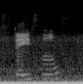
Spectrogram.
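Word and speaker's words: staysails: and aft or um we call them stacels because they hang from the stays okay could you spell that word stacil or what is it it's spelled just it's a s-t-a-y-s-a-i-l okay now does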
